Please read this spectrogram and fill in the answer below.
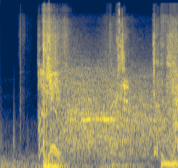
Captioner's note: audience cheering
